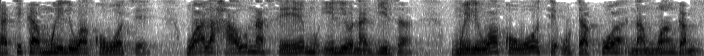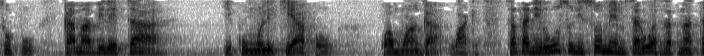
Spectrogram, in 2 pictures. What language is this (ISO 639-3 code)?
swa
